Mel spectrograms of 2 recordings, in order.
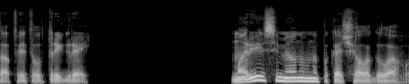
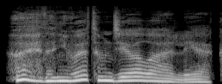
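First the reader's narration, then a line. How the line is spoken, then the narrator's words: Tired voice. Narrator (Russian): устало проговорила директор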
